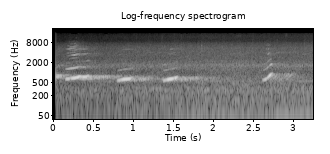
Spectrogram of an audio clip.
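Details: A lar gibbon (white-handed gibbon, Hylobates lar) at the zoo in Opole, Poland, gives a series of clear, rising hoots, ending in a sharper upward whoop.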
